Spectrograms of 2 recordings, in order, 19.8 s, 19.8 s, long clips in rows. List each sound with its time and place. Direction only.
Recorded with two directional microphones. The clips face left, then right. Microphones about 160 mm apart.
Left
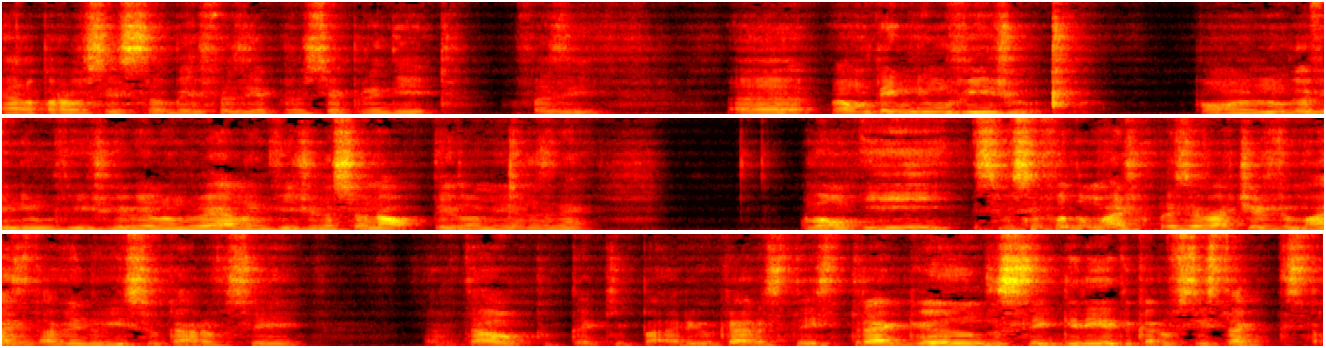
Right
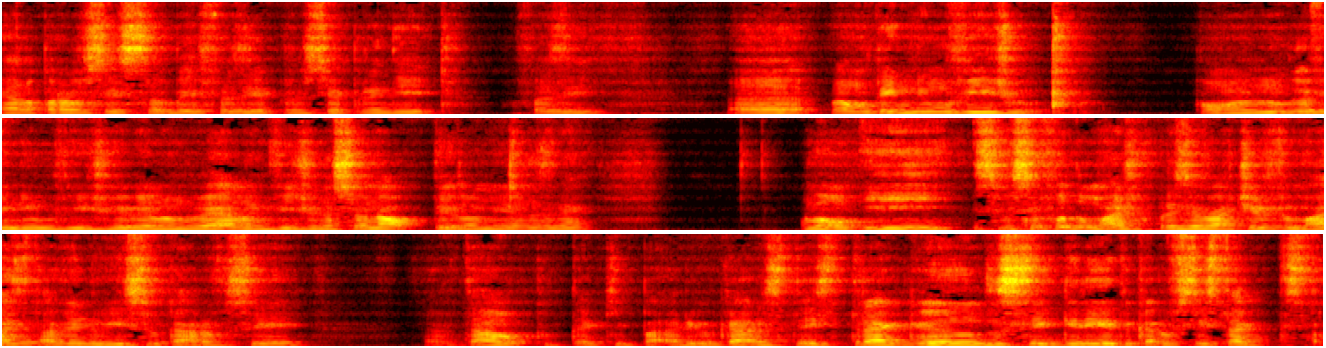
0.0 s speech: centre (ahead or behind)
10.6 s speech: centre (ahead or behind)
15.5 s speech: centre (ahead or behind)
